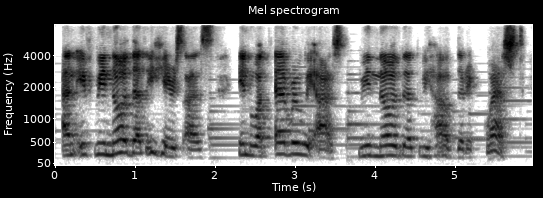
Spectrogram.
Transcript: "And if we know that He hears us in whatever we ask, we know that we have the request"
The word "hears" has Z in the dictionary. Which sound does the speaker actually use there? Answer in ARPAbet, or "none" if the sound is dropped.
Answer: S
